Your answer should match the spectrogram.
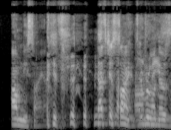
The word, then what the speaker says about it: Omniscience: Omniscience. No, it's omniscience. That's just science. Everyone knows that. I've said the card hundreds of times. Of course it's omniscience.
